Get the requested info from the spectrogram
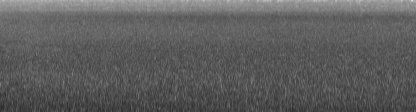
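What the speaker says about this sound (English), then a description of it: "There's a little waterfall at the end." A small waterfall spilling into deep granite rock pools at Baxter State Park, a loud, unbroken rushing roar heard up close with no voices over it.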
